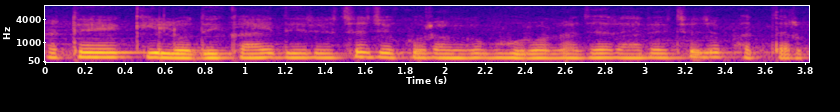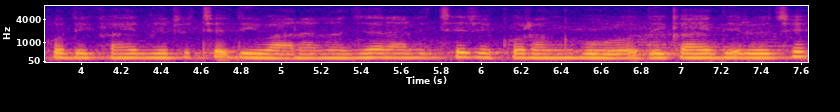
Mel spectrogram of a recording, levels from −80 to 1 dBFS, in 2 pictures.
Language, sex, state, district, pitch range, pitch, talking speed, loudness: Rajasthani, female, Rajasthan, Churu, 175-190 Hz, 180 Hz, 260 wpm, -15 LUFS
